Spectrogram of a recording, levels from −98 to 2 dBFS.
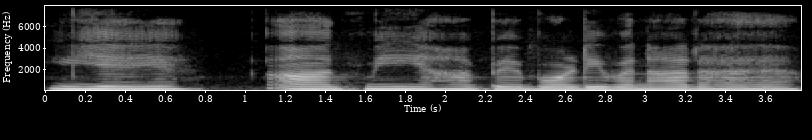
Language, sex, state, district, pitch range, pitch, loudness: Hindi, female, Uttar Pradesh, Ghazipur, 210-225 Hz, 215 Hz, -26 LUFS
